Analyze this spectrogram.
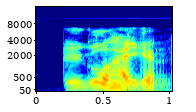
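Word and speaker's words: Ugle-Hagan: Ughlhagen.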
